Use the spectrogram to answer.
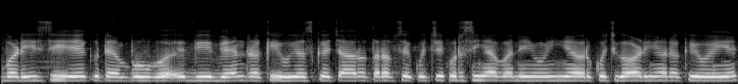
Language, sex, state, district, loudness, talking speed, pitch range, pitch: Hindi, female, Maharashtra, Dhule, -11 LUFS, 205 wpm, 180-185 Hz, 185 Hz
